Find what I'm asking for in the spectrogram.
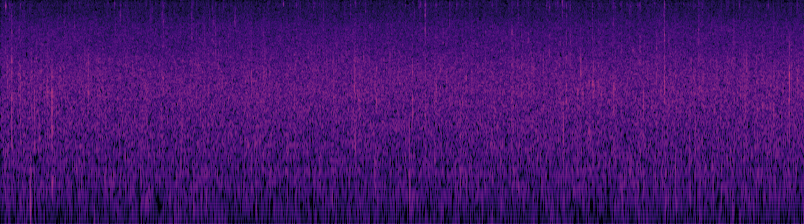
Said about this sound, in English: Imagine the rain falling continuously across the earth in front of you as you sit perfectly dry in a warm, cozy chair tucked away under cover.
